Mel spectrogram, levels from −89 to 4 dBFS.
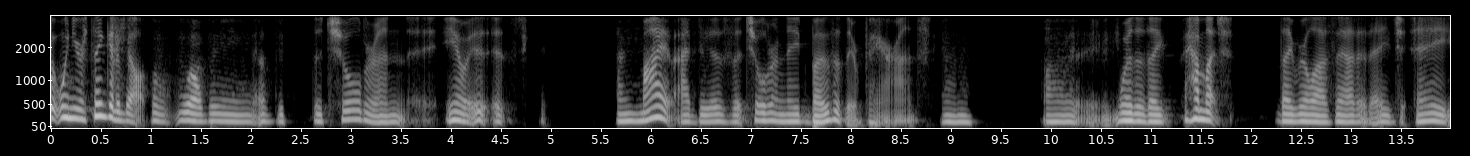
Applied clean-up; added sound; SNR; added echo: neural mask model DeepFilterNet 3.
